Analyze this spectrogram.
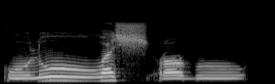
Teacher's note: Harusnya mengumpulkan ya kayak bibirnya itu apa? Moncong ke depan u ya. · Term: huruf u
